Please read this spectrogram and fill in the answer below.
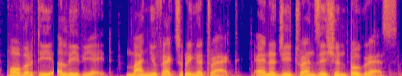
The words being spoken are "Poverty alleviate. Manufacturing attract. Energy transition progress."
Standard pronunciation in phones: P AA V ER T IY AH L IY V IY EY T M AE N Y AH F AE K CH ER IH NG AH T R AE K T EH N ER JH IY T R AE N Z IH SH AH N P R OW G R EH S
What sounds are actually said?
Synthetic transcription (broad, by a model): P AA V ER T IY AH L IY V IY EY T M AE N Y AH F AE K CH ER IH NG AH T R AE K T EH N ER JH IY T R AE N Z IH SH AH N P R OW G R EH S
